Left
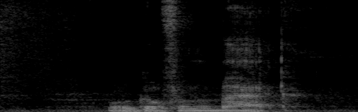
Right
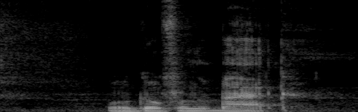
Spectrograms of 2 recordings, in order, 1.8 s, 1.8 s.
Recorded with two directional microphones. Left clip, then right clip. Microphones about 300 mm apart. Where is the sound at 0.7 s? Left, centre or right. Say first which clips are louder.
Right 9 dB; right.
